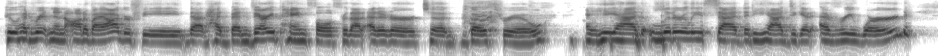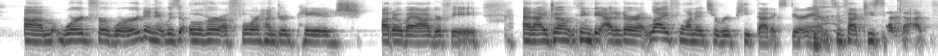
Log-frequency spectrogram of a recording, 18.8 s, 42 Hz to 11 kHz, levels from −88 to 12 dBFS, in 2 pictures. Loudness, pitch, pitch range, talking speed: -20 LUFS, 190 Hz, 175-200 Hz, 185 wpm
